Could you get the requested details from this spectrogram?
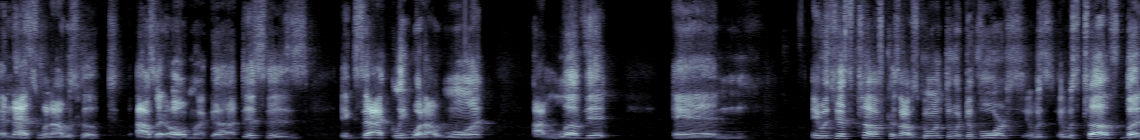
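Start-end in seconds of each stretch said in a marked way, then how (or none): none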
